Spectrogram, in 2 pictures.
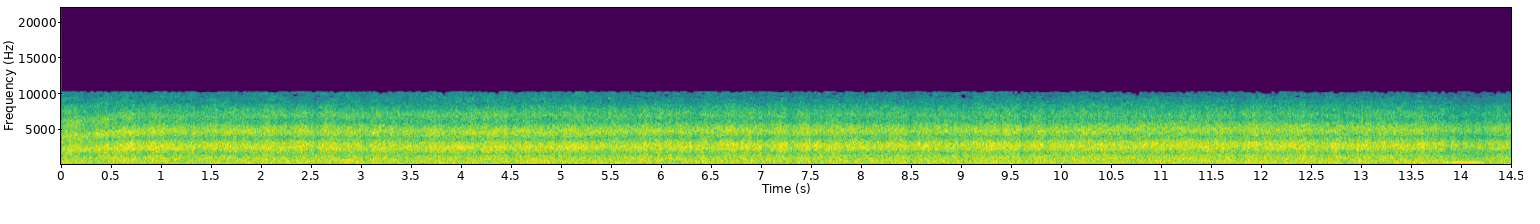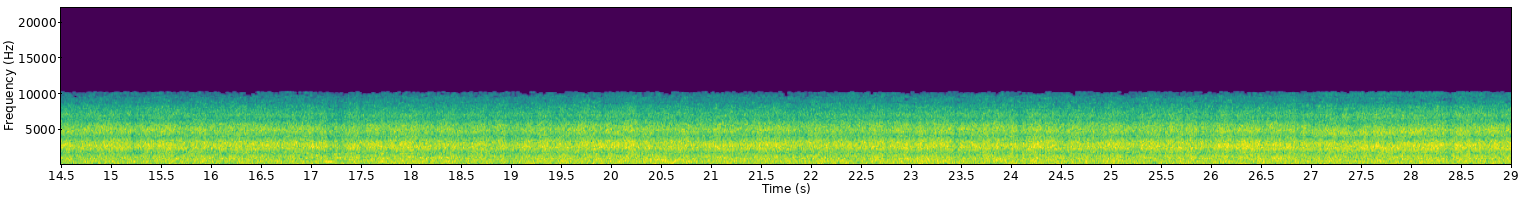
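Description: Waterfall pouring in a wide curtain over a rock ledge and crashing into the pool below: a loud, steady rush of falling water.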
